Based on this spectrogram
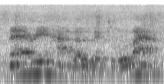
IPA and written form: ˈmeəri ˈhæd ə ˈlɪtl̩ ˈlæm (Mary had a little lamb)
